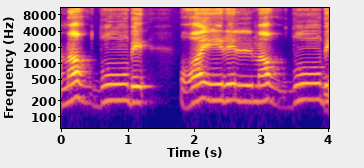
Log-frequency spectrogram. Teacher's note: और जनाब मगदूबी गैन पर भी कलकला नहीं होना, मगदूबी, गैरिल मगदूबी, हैं।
